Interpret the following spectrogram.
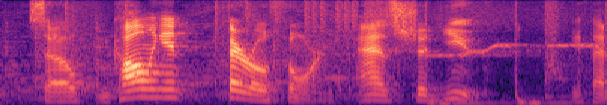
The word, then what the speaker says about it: Ferrothorn: pronouncing it Ferrothorn because its name is intended to be a combination of Ferrum or ferrous and thorn not ferocity and thorn so I'm calling it Pharaoh thorns as should you if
